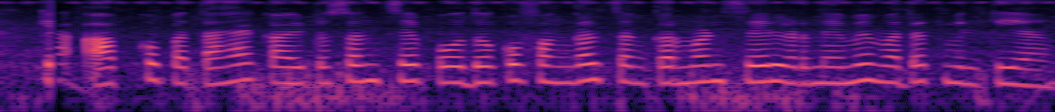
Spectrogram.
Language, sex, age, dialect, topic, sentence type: Hindi, female, 25-30, Hindustani Malvi Khadi Boli, agriculture, statement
